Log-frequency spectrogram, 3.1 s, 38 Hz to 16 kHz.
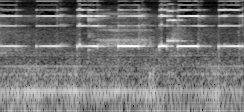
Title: How to calibrate Siemens Servo 300 Mechanical Ventilator Tidal Volume Out of Range..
